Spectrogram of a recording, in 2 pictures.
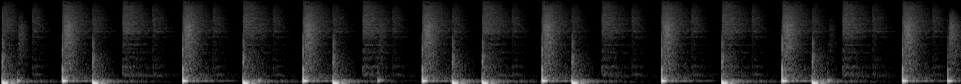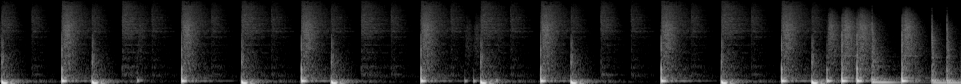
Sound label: Drums Dry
